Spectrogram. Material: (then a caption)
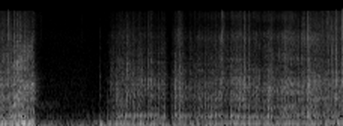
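Bead foam. Long nails scratch down the length of a long black bead foam roller from the top. A loud, low, rumbling burst opens the clip, then a short near-silent pause before a steady, dry, scratchy rasp runs to the end with a brief dip partway through.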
